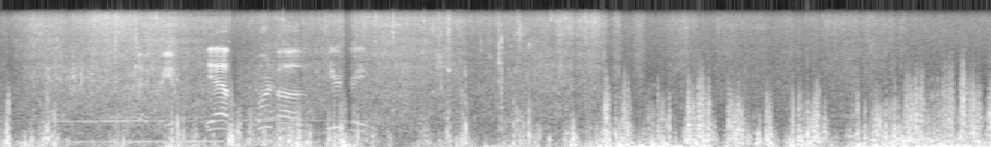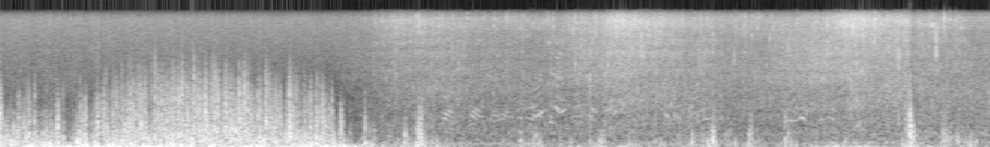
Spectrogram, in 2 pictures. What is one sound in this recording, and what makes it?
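A flock of shorebirds calls with sharp yapping cries nearby.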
